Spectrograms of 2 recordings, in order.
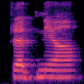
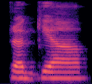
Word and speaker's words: Prajnya: can't pronounced instantly yes pradnya pragya pradnya and the way we say it because of the URL spelling so um when I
